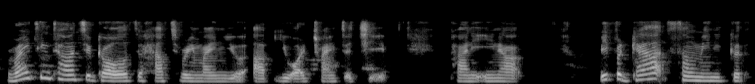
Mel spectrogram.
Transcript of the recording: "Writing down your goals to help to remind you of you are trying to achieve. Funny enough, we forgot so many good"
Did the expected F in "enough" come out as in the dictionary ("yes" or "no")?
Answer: no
